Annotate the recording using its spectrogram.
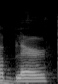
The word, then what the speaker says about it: Blur: Antes mesmo da fama, que ele teve uma fama em 2003, Banks estampou a capa do sétimo álbum do estúdio da banda Blair, que se escreve B-L-U-R.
